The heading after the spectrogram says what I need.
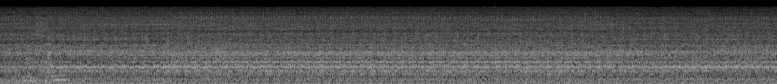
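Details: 2002 Alfa Romeo 2.0 Twin Spark 16-valve (147/156) petrol engine idling unevenly with an irregular stumble; misfire at idle and acceleration, traced to a faulty ignition coil that looked perfect and sparked but failed under load.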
